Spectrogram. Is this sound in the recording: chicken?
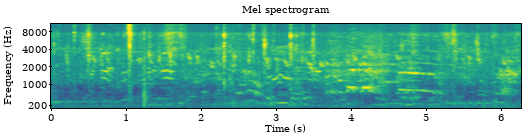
yes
